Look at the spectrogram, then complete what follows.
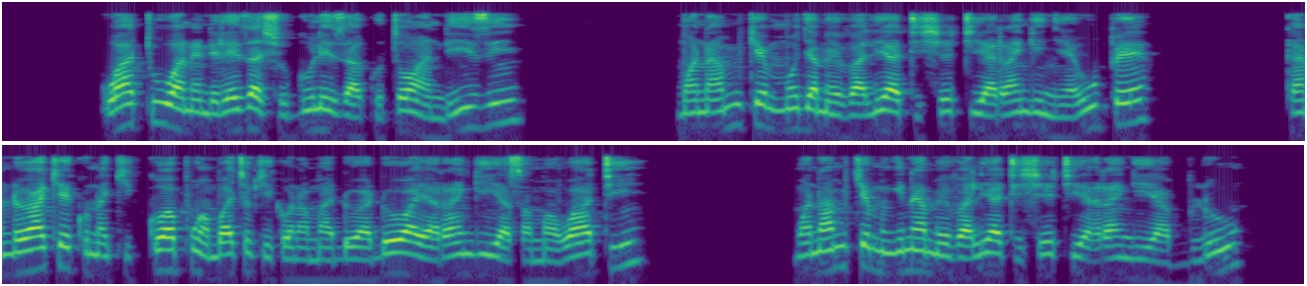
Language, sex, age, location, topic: Swahili, male, 18-24, Kisumu, agriculture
